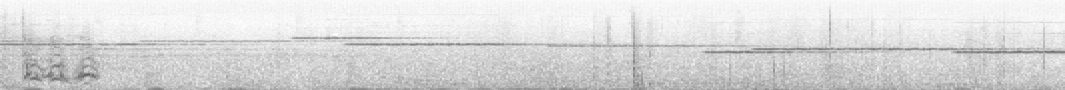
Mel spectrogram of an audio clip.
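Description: Suspense background music from a TV drama: thin high sustained notes that step from one pitch to the next over a low pulse. A short wavering cry comes within the first second, and there are two sharp knocks later on.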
